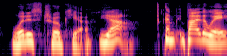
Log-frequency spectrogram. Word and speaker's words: Trochia: And it might be helpful, Kayleigh, for us to stop for a minute and say, what is Trochia? Yeah. And by the way, it's sort of pronounced like trachea.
